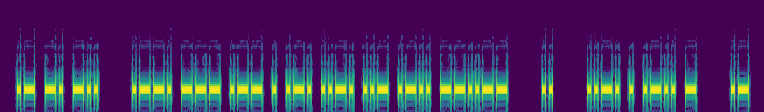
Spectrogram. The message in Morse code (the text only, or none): AND POWERFUL, I FELT A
